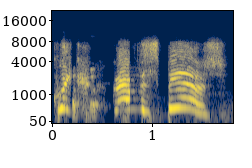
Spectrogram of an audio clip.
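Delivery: high, loud, drawn-out shriek; panicked screaming. Acted. Villagers rallying against the returning attacker, screaming in panic. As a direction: scream a desperate call to arms. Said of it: "you hear human sounds screaming".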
